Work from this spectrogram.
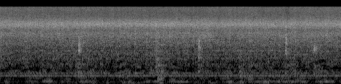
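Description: Pork liver sautés in hot cooking oil for menudo, giving a steady, close sizzle with faint crackles and a few brief stirring clicks, no talking.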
